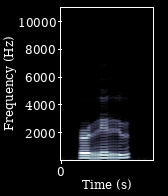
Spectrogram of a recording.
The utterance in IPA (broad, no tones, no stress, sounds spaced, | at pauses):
ə˞ r ɪ r ʉ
